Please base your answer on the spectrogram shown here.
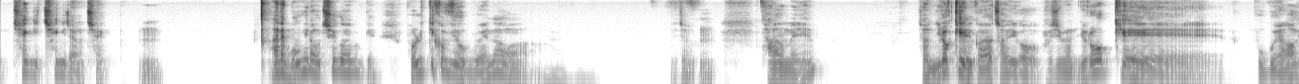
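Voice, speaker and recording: A man's voice: fairly low pitch, a little mellow, breathy edge, no echo. Korean guy tutoring english, dry close sound, keeps asking "got it?". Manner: talks to students, checks in with frequent tag questions; mixes Korean explanation with read-out English lines. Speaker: English teacher. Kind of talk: casual exam-prep lecture.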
